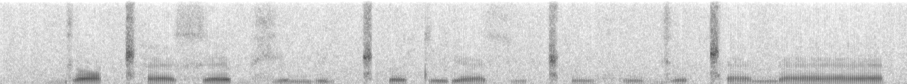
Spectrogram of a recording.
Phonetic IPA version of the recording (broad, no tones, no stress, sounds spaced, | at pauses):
ɡʲ ɒ ǁʰ æ x ɛ b xʲ e m y lʲ ǁʰ ə t y ɾʲ æ x i ǁʰ u x u ɡʲ ə ǁ æ ŋ æ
